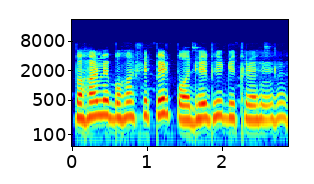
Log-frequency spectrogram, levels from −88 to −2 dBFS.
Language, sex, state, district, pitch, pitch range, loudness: Hindi, female, Chhattisgarh, Raipur, 220 Hz, 210-240 Hz, -18 LUFS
